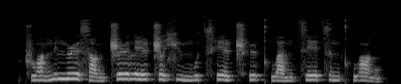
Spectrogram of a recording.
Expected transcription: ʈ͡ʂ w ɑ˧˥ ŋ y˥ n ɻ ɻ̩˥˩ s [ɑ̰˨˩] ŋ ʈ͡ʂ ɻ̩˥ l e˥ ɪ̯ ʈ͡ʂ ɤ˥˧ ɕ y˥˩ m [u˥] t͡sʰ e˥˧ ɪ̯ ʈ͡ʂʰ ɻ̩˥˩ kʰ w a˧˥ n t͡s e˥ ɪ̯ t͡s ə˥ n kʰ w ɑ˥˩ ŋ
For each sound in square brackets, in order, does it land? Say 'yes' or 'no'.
yes, yes

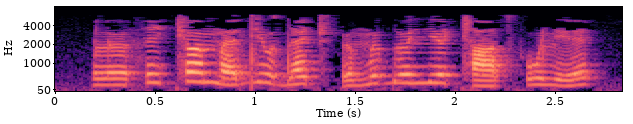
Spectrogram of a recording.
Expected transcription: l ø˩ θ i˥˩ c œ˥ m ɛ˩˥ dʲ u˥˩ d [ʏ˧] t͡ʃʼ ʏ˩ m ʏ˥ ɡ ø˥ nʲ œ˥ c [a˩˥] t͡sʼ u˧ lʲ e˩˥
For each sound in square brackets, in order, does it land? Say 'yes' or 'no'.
no, no

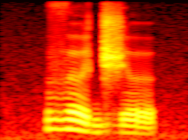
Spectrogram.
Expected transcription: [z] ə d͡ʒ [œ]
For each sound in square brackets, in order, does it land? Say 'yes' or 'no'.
no, no

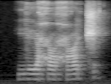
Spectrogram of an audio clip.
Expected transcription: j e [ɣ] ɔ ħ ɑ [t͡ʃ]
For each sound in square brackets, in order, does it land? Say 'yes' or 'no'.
no, yes

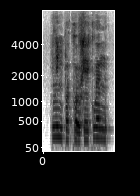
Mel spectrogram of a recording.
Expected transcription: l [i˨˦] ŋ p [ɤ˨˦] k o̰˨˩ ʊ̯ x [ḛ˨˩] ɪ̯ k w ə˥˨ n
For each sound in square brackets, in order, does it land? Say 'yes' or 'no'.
no, yes, no

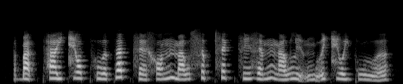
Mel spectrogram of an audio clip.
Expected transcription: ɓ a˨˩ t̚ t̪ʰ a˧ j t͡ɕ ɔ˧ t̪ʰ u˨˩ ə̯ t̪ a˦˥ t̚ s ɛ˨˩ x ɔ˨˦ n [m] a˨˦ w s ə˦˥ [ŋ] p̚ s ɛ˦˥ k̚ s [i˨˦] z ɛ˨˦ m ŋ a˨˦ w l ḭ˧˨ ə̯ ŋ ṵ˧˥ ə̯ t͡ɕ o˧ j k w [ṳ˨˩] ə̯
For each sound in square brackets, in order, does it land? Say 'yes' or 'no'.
yes, no, yes, no

